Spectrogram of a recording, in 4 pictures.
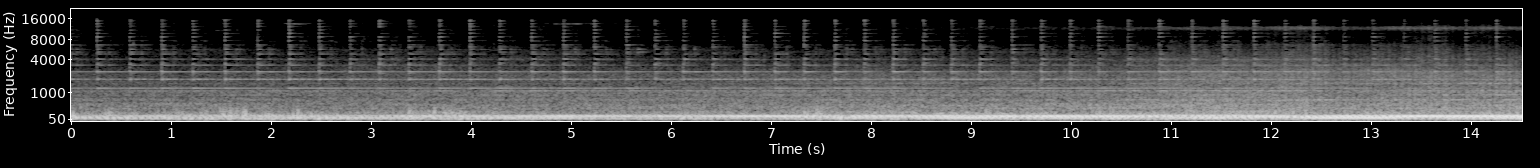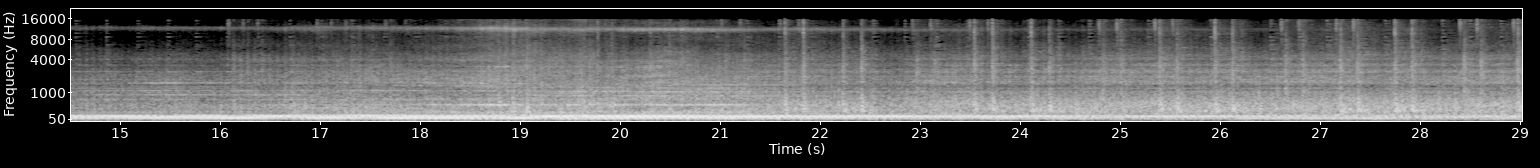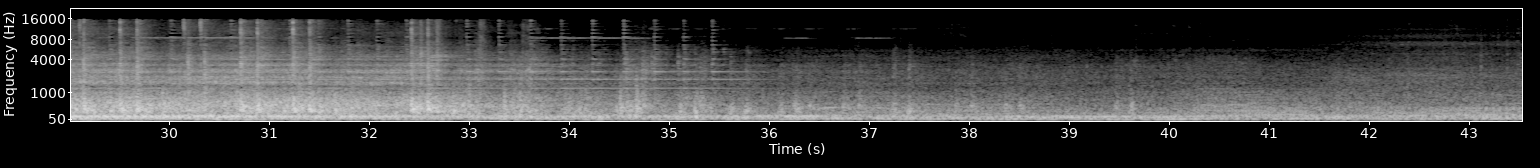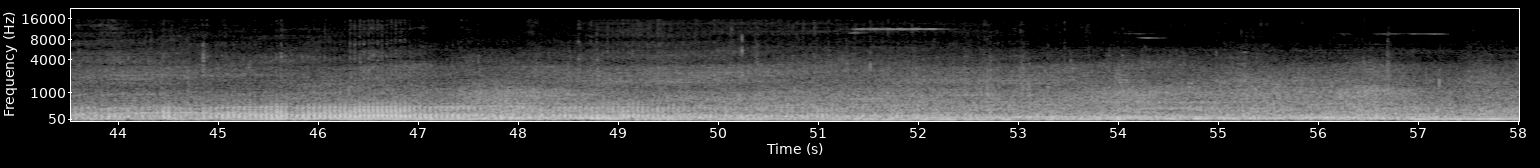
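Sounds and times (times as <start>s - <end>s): train wheels clicking over rail joints: 0.0s - 40.8s.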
